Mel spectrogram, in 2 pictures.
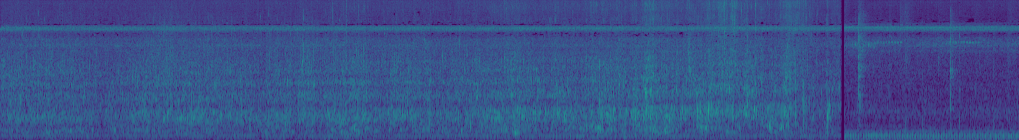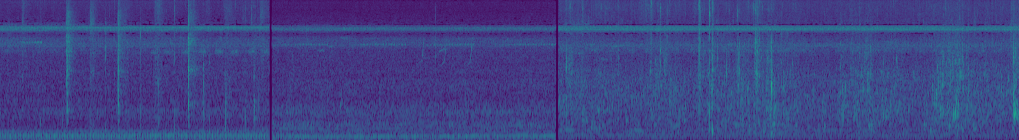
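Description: Water splashing and swishing as a person wades through a shallow stream, over a steady high-pitched insect drone. For about ten seconds in the middle the water sound stops, leaving a low steady hum with a few sharp clicks, before the wading splashes return near the end.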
